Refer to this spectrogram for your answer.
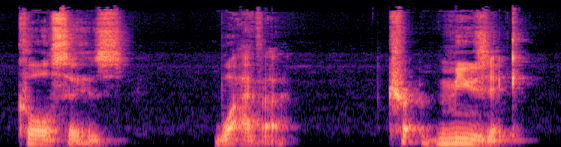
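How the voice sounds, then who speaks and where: A man speaks at a very slow pace. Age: 40s. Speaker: tech company founder and CEO. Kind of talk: interview. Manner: animated.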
